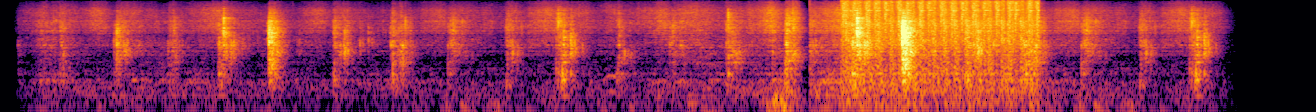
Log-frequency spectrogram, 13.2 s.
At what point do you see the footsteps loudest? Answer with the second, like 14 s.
9 s.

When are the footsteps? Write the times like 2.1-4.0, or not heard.
0.1-12.3.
